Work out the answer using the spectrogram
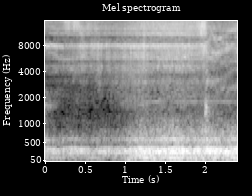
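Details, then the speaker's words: CompAir mobile diesel compressor radiator pumped up with air and leak detector fluid: thin, steady hiss escaping from a crack in a groove of the brass core, to be soldered; radiator crack air leak hiss. "yeah our crack is right down in this groove here you can even hear"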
